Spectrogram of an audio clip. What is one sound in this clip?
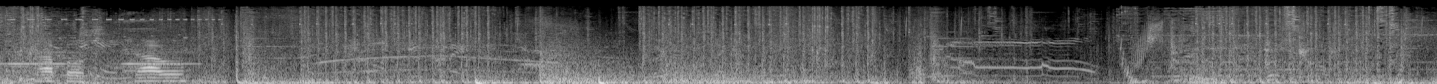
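Gunfire and blasts from a video game go off rapidly.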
